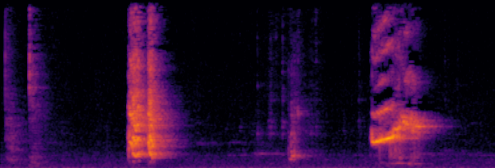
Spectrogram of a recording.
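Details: Happy Senegal parrot giving harsh, broad squawks: a loud double burst near one second, a short soft note, then a longer rasping squawk with a rising tonal edge near the end, quiet between calls.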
